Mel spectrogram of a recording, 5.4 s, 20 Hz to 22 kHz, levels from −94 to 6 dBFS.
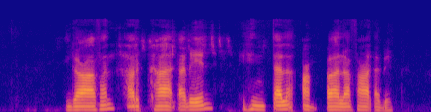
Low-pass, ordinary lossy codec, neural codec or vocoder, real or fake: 10.8 kHz; AAC, 48 kbps; codec, 24 kHz, 1 kbps, SNAC; fake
